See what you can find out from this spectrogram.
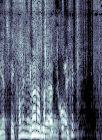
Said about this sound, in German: Ihr hört schon wieder die Knackfolie im Hintergrund.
